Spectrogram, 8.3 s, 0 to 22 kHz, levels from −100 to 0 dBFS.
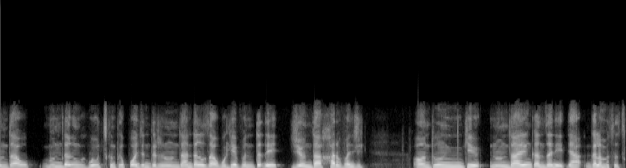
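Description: From about 0.58 s to 3.55 s there's an automatic gain rising effect: the gain control decided the input was too quiet and kept pushing its gain up, by about 7 dB in total across those three seconds. You hear the speech and the room noise swell together, a slow lift in level rather than a jump. All of this arrives through the call codec, whose top end stops around 8 kHz, so the rising background has a dull edge to it.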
